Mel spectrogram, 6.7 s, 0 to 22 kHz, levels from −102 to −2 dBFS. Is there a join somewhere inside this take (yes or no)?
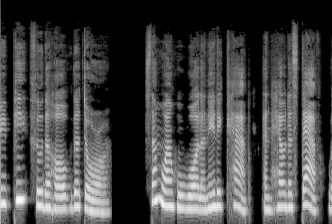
no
